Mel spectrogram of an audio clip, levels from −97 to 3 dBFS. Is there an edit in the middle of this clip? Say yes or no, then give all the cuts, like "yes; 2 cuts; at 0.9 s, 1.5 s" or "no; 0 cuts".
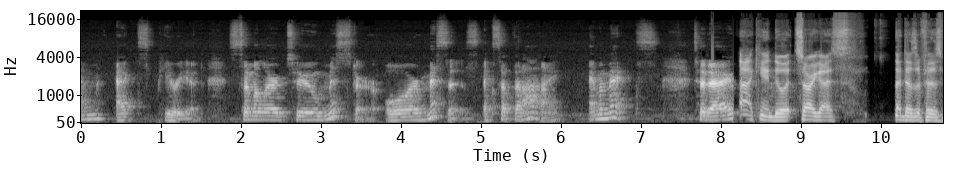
yes; 1 cut; at 8.2 s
